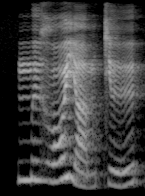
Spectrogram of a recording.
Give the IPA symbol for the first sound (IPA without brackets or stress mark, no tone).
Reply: m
